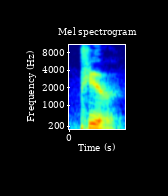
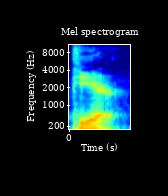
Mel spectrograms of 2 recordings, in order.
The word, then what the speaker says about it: Pierre: dakota is called well peer south dakotans know it's called peer but everyone else calls it pierre non-south dakotans sql has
